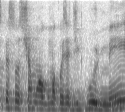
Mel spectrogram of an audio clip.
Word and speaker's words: gourmet: balé quando era criança a mesma coisa acontece com gourmet gourmet vendo francês nós pronunciamos como Gourmet com esse e final fechado mas inglês eles vão pronunciar com o som de Ei então é Gourmet o Gourmet Make of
